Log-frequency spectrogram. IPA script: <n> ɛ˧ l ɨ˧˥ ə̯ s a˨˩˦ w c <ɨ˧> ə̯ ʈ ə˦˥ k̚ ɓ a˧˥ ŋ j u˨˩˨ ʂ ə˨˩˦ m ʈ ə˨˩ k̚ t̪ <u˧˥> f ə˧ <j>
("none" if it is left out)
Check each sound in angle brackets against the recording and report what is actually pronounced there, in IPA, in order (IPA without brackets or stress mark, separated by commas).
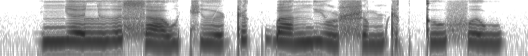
ɲ, ɨ˨˩˦, u˧˥, w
